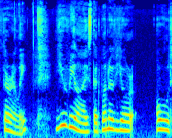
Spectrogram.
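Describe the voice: The voice is plain reading aloud. Nothing else stands out beyond that plain reading aloud.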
